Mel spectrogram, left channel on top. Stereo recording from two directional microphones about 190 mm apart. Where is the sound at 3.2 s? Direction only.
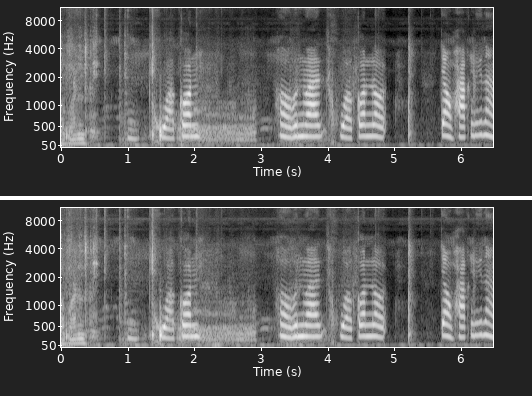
10° right (ahead or behind).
